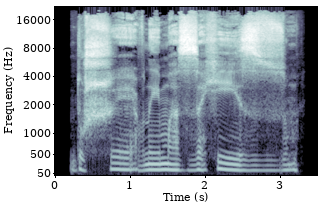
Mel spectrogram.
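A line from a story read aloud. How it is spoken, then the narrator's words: Displeased hiss. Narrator (Russian): Недовольно шипел ёж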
